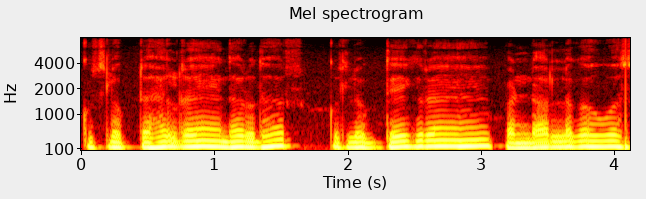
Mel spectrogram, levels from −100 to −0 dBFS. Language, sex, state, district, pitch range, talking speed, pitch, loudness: Hindi, male, Delhi, New Delhi, 135-150 Hz, 220 wpm, 145 Hz, -11 LUFS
